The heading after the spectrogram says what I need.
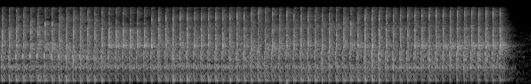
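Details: Extracorporeal shockwave therapy for tennis elbow; the patient has thickening of the distal tendons. Loud rapid hammering pulses, like a small jackhammer, for about five seconds, then stopping.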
